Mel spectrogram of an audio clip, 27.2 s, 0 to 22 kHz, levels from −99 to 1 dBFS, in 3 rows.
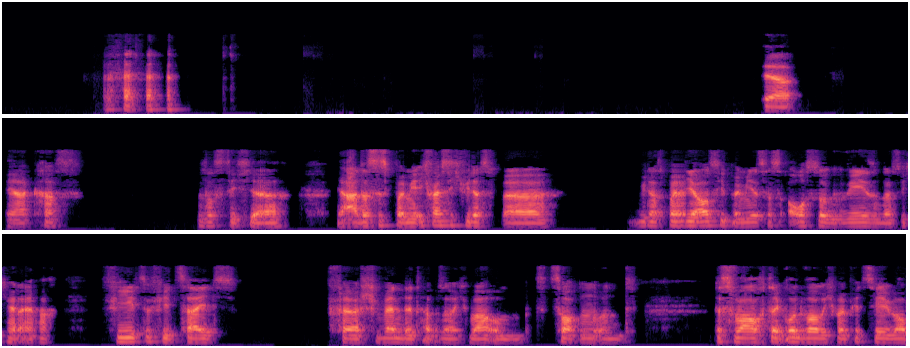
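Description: Throughout, the speech is rough and grainy, with noise between harmonics and a synthetic-sounding top band, likely low-delay AAC compression near 32 kbps. Unlike hiss, the grain tracks the voice.

AAC frame loss with concealment occurs at 11.66–11.71, 15.80–15.94, 17.39–17.48 and 22.46–22.51 s. Each is a smeared, phasey patch rather than a silent gap, as missing audio is rebuilt from the previous spectrum.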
